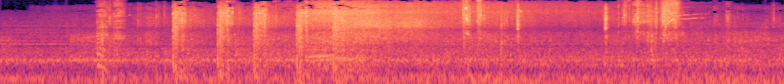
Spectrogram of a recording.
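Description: A gun fires several quick shots.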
